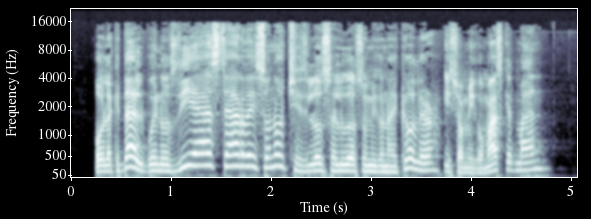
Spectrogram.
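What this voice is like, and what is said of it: Exaggerated radio announcer voice. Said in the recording (Spanish): “Me pueden mandar saludos todos con la voz de locutores”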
